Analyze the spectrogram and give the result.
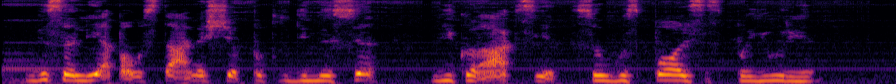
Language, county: Lithuanian, Kaunas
